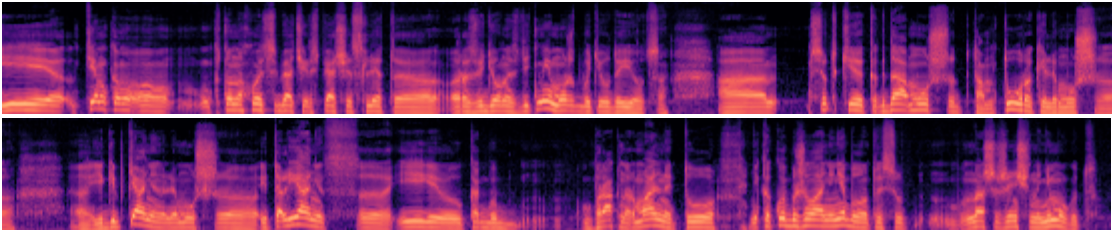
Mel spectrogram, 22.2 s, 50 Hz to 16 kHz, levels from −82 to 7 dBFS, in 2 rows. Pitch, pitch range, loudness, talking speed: 130 Hz, 120-150 Hz, -16 LUFS, 120 wpm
